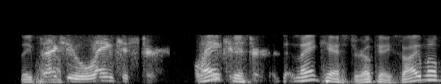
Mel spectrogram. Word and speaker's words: Lancaster: How do you pronounce Lancaster? I've been told it's actually Lancaster.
